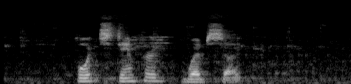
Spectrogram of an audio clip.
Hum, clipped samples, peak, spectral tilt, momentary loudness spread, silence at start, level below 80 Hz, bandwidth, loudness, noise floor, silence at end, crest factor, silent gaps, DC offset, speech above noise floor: none; under 0.1%; -8 dBFS; -5 dB/octave; 10 LU; 0.75 s; -56 dBFS; 11.5 kHz; -24 LUFS; -54 dBFS; 1.1 s; 20 dB; none; under 0.1%; 30 dB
